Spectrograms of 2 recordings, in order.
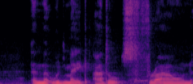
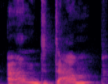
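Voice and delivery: put-on boy's report; 6 dB louder than usual. Boy voiced in story.

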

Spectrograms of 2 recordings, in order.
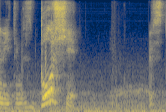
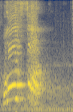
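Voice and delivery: high loud startled curse; startled yell; 10 dB louder than usual. Real, not acted. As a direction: yelp in real shock. Startled by paper.

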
